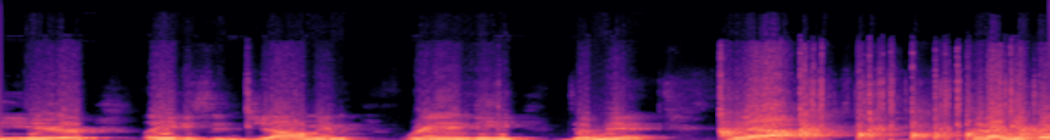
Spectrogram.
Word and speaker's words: Dimit: No, it's just Dimit. Dimit. Dimit. Dimit. Dimit. Yeah, it's like damn it, except Dimit.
